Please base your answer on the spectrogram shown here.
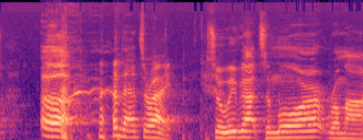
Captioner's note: laugh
